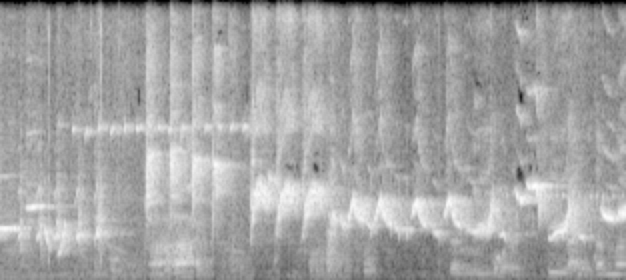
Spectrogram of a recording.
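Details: Tame Chinese hwamei giving a fighting song of rapid chattering bursts and harsh buzzy notes, then a sequence of loud wavering whistles repeated in quick succession.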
